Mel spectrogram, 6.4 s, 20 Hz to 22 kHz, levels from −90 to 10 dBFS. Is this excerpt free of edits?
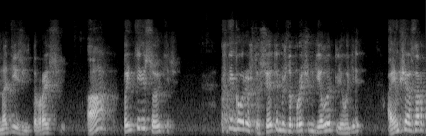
no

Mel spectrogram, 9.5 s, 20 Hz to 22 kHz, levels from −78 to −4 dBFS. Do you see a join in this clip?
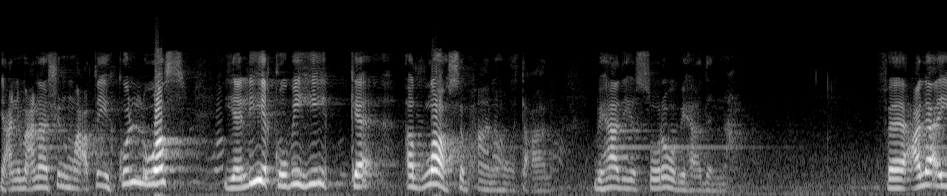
no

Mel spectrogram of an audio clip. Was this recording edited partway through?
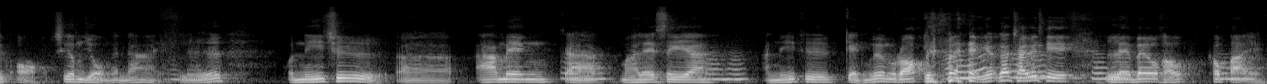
yes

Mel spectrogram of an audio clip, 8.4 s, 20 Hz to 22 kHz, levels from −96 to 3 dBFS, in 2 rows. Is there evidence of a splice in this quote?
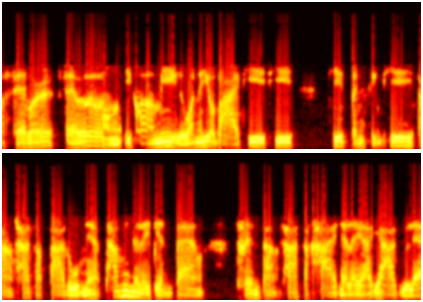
no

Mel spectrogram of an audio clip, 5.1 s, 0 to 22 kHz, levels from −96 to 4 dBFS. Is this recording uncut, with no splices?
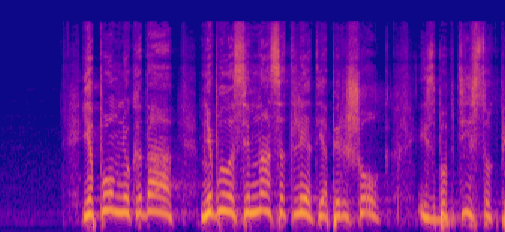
yes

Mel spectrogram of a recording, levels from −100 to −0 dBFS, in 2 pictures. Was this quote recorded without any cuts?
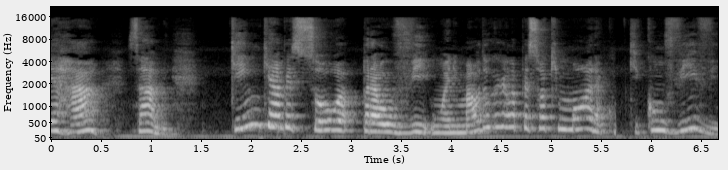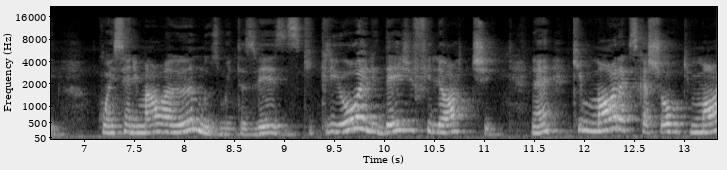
no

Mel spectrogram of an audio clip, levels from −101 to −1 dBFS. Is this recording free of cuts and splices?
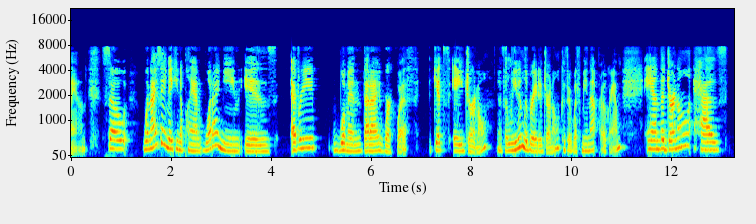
yes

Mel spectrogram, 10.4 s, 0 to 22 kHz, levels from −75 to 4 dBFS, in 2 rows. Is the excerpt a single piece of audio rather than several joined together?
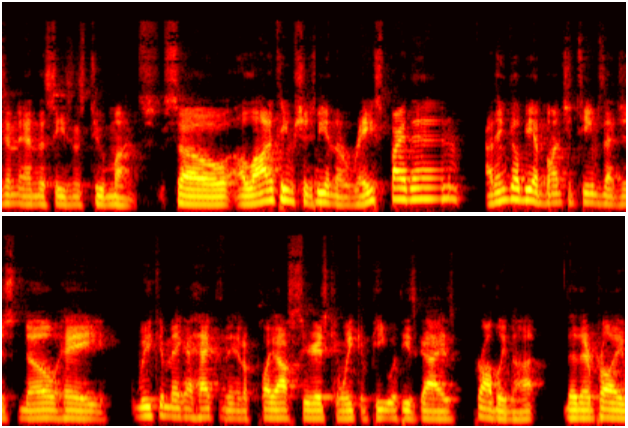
no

